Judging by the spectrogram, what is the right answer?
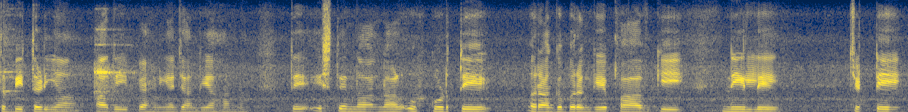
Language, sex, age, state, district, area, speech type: Punjabi, male, 18-30, Punjab, Gurdaspur, rural, spontaneous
